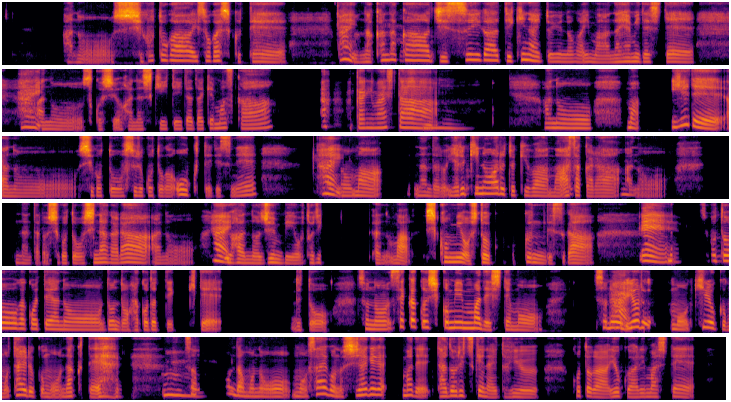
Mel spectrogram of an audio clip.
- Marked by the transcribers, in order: "捗って" said as "はこどって"
- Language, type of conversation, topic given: Japanese, advice, 仕事が忙しくて自炊する時間がないのですが、どうすればいいですか？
